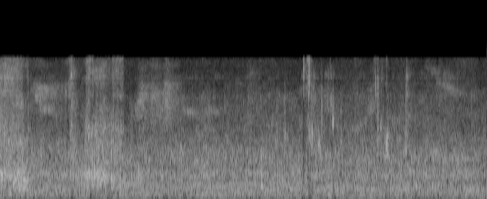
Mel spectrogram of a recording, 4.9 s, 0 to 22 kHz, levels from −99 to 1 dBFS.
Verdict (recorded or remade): remade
